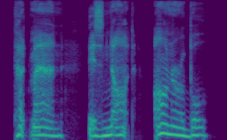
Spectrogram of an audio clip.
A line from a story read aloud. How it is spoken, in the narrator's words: Nelshenden whispered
